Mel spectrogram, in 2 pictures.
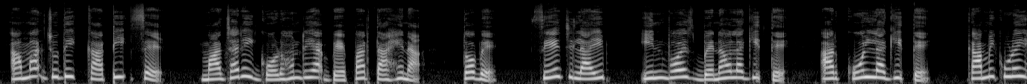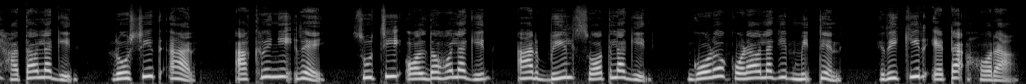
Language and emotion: Santali, neutral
